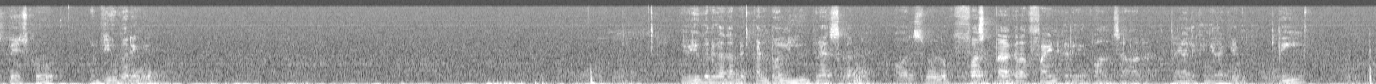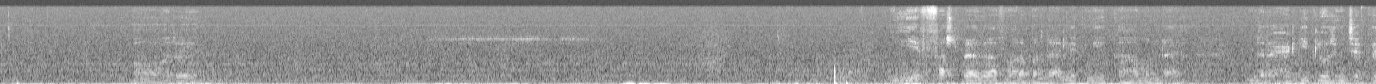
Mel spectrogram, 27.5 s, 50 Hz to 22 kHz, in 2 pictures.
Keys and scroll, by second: 6.9 ctrl+u, 11.1 ctrl+f.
